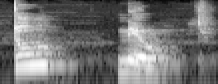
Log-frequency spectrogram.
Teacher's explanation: Termina em L, mas agora a sílaba tônica é a penúltima, ela é paroxítona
